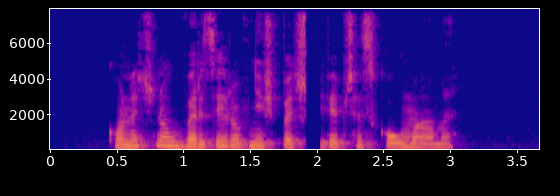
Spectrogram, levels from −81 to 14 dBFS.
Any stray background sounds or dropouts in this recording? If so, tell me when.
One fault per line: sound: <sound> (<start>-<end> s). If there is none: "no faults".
sound: dropout (1.9-2.0 s)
